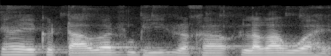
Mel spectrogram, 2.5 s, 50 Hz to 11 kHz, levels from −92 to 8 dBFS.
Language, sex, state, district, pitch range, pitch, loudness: Hindi, male, Bihar, Gaya, 130-145 Hz, 130 Hz, -16 LUFS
